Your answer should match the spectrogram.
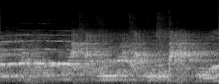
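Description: Live rock band music on stage, with electric guitars sounding sustained notes and one long held tone.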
